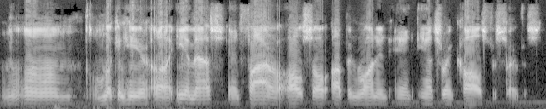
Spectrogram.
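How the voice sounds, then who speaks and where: A man giving a steady live briefing as an emergency official, with many fillers, heard over a speakerphone held up to a studio microphone. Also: low voice, unhurried, dry recording, low-quality recording. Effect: speakerphone held up to the studio mic. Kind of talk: live radio phone briefing.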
